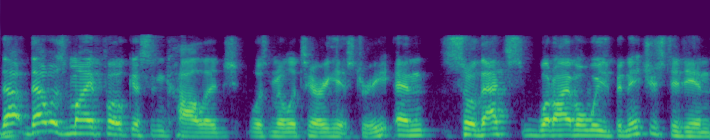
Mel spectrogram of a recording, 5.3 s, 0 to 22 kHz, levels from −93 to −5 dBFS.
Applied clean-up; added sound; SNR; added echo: none; none; none; none.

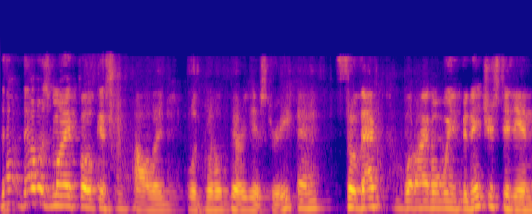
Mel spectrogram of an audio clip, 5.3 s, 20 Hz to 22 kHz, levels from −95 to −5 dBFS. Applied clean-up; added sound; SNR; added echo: neural mask model DeepFilterNet 3.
